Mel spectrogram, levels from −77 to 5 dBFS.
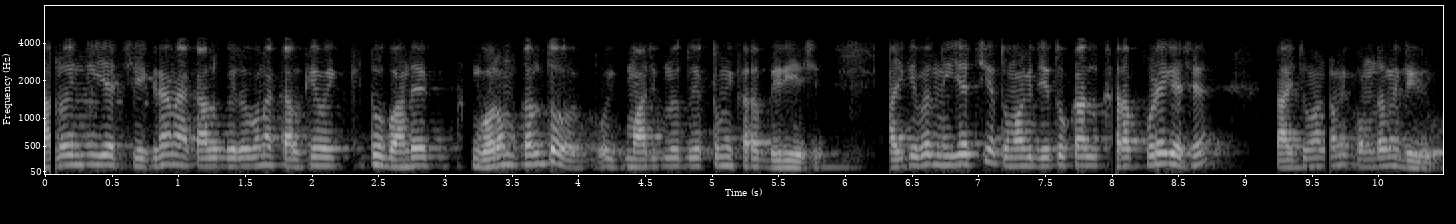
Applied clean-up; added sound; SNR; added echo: none; none; none; none.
